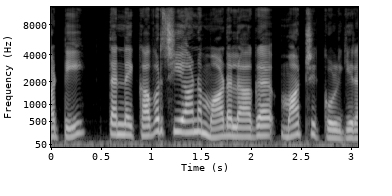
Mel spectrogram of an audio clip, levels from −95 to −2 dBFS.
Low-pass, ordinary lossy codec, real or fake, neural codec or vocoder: none; none; real; none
